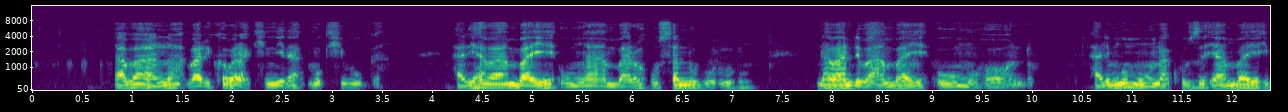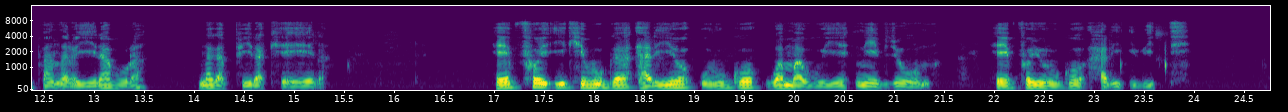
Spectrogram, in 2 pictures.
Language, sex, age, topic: Rundi, male, 50+, education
